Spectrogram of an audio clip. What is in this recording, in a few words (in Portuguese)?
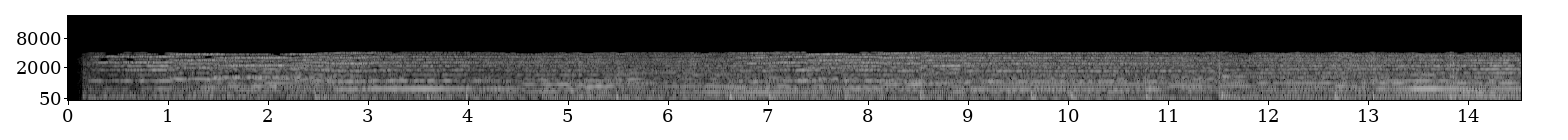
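Telemensagens, Feminino; AGRADECIMENTO AMIGO(A)-F; Amizade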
